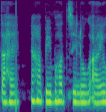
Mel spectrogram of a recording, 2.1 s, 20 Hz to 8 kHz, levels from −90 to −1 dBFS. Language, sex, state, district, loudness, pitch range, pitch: Hindi, female, Uttar Pradesh, Etah, -19 LUFS, 205-215 Hz, 210 Hz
